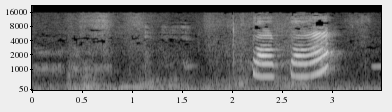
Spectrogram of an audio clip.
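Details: Pet parrot indoors saying "mummy": after quiet room noise, two loud, harmonic, bending syllables come in quick succession, each sliding downward, about half a second apart.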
